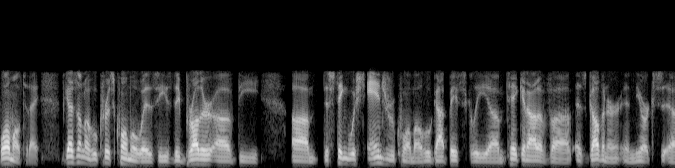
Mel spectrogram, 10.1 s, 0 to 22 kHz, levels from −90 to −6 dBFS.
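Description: The speech sits within a telephone band of about 200 Hz to 3.6 kHz, as expected from G.711 mu-law coding on a fixed line, and nothing in the signal stands out as a technical problem.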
